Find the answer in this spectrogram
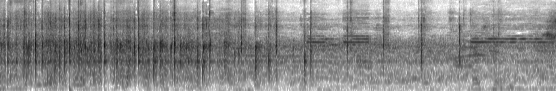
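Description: Crowd clapping, dense at first and thinning to scattered claps over the last couple of seconds.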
